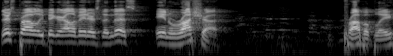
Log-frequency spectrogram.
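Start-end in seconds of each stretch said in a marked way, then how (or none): 0.0-2.7 put-on snarky, sarcastic, throwaway tone. Retelling what a guy said in a crowded elevator, imitating a sarcastic remark. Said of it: "this guy sarcastically goes".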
